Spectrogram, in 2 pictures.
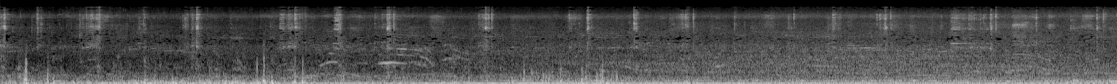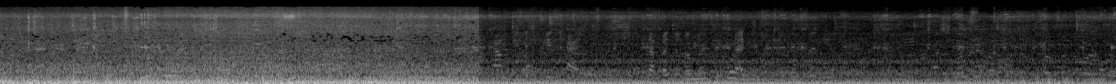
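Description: Small tour motor ship's diesel engine running steadily as it pulls away, with propeller wash churning the water. About two-thirds of the way through the sound drops to a quieter, more distant engine hum.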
